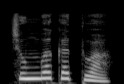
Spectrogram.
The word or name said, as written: ಚುಂಬಕತ್ವ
